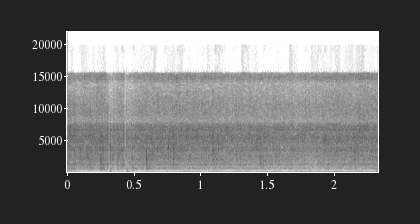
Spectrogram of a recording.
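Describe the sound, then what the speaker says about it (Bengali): Potatoes dropped into hot oil, a couple of quick thuds followed by a dense, loud, continuous frying sizzle heard up close, with no voices. "তেলটা গরম হয়ে গেছে আলুটা আমি দিয়ে দিলাম"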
